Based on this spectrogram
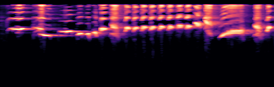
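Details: White-rumped shama, Medan type, delivering chatty full-isian song: high clear whistles, then a rapid, even run of bright repeated notes about three per second, ending in a rising slur.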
